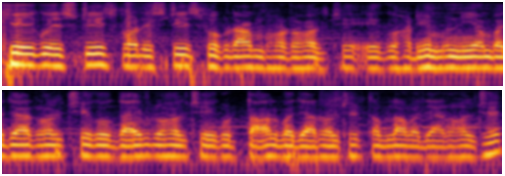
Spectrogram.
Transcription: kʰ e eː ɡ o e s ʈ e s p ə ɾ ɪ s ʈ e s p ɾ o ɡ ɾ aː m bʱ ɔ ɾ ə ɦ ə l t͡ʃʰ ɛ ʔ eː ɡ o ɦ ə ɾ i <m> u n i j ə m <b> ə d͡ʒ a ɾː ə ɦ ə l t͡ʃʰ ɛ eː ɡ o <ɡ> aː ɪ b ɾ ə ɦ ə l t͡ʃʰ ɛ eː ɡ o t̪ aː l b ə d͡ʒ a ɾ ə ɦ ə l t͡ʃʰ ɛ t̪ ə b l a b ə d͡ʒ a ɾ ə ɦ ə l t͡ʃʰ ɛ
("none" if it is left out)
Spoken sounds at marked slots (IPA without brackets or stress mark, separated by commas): m, b, ɡ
